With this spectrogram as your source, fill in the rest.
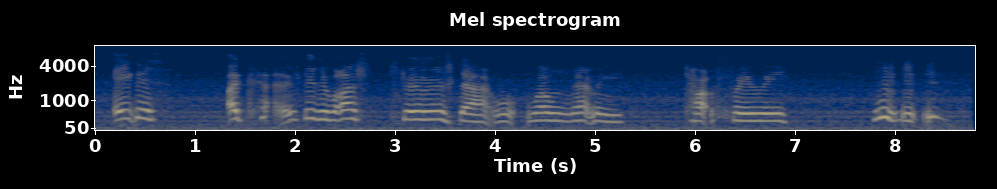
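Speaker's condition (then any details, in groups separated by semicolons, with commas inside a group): Cerebral palsy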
